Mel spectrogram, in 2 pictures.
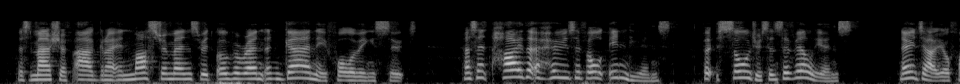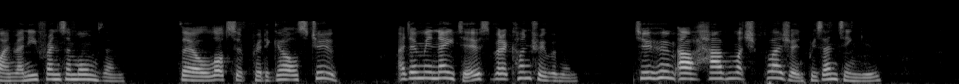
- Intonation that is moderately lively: No, wide, 6.3 semitones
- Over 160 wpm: Yes, average, 170 wpm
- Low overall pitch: No, high, 235 Hz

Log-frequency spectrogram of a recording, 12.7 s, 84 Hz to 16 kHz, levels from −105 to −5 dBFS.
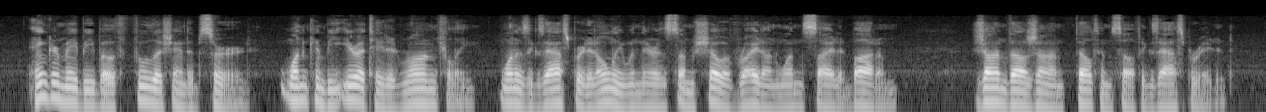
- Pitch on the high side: No, low, 115 Hz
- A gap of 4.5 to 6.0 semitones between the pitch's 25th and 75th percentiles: No, average, 3.6 semitones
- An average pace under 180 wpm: Yes, average, 155 wpm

